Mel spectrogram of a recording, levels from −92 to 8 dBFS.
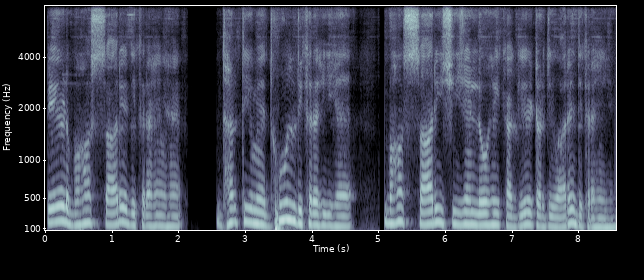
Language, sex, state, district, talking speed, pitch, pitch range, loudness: Hindi, male, Madhya Pradesh, Umaria, 160 wpm, 155 Hz, 140-175 Hz, -18 LUFS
